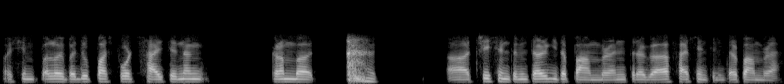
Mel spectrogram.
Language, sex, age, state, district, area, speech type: Manipuri, male, 18-30, Manipur, Chandel, rural, conversation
